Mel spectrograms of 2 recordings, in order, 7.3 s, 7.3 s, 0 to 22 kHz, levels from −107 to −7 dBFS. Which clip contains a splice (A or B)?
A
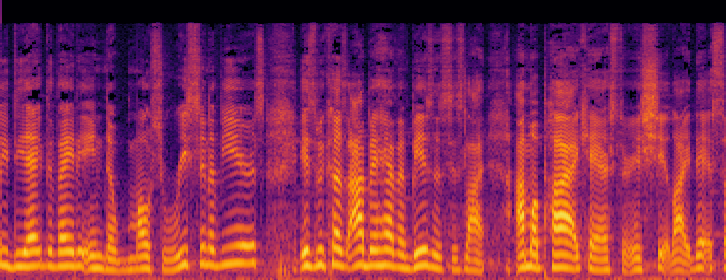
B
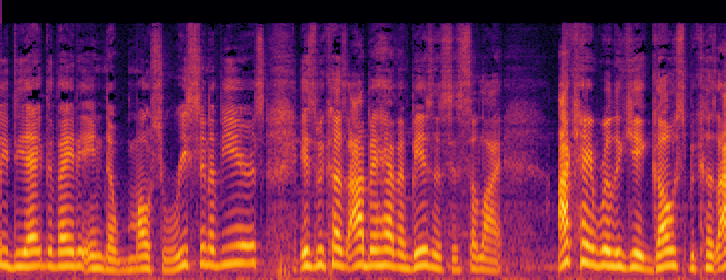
B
